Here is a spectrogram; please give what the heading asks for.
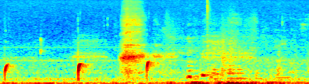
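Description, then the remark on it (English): A mouth imitating a fart: three quick, rising popping sounds in a loose rhythm, followed by softer mouth noises and breathy vocal sounds. “Tell them how your farts sound.”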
